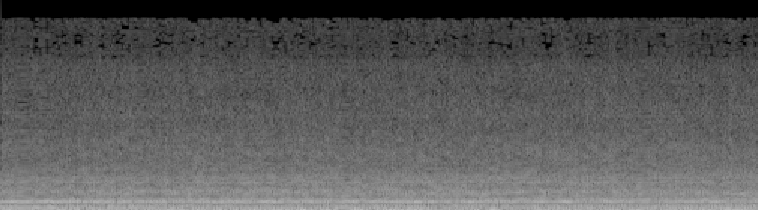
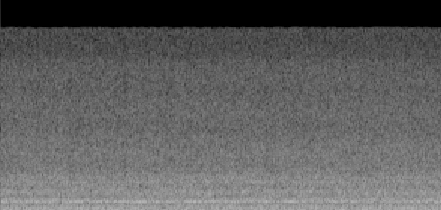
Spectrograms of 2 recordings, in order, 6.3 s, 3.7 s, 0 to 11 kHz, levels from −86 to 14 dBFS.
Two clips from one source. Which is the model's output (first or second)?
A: first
